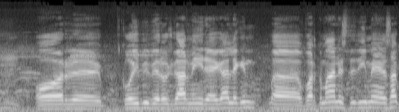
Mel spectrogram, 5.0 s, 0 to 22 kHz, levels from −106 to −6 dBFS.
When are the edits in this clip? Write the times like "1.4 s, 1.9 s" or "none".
none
